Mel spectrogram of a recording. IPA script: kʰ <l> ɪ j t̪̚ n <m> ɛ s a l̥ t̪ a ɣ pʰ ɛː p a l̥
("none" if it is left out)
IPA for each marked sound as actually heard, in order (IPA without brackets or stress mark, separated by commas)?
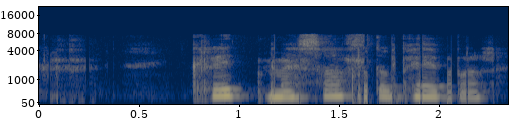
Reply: ɾ, m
